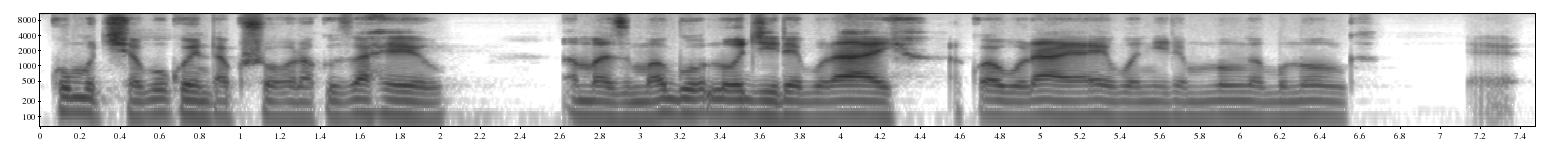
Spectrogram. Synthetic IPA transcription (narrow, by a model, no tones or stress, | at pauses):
komut͡ʃi̥ʃaɡwokwe̞ːndaku̥ʃooɾakuzaɦeu | amazimaɡonoɟiɾeβulajaːkwaβulajaeβoɲiɾemunoːŋɡamunoːŋɡḁ̰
